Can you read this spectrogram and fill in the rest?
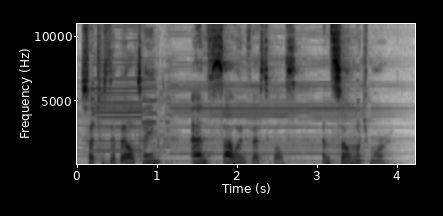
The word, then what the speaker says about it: Samhain: Yeah, so it's Samhain.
